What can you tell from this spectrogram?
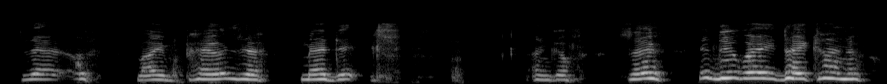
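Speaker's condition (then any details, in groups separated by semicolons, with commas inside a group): Cerebral palsy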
